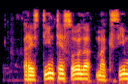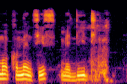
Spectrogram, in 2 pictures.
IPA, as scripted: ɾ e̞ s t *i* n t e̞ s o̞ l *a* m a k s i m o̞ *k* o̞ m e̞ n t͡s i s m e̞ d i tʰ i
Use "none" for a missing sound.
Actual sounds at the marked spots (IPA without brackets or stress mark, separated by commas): i, a, kʰ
